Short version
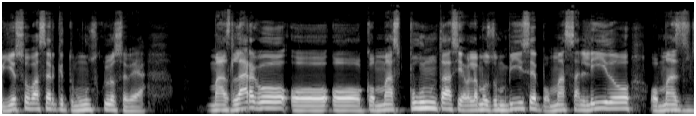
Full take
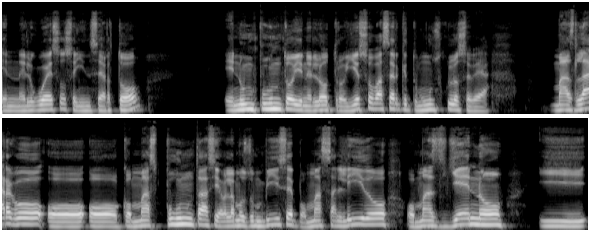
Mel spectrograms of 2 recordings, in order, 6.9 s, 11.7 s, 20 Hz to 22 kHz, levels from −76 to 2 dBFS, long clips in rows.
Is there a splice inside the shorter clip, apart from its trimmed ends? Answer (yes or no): no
